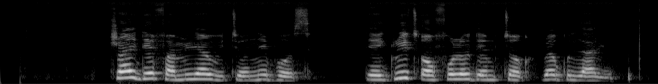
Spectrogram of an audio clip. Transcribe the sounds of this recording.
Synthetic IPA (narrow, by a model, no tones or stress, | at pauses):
tɹajdefamiliawitjɔnebɔs | d̥eɡɹitʰɔfɔlodɛ̃mtɔkɹɛɡulali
